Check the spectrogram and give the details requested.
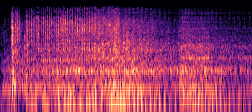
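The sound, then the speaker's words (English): A Bajaj Boxer motorcycle engine runs steadily, a rough, buzzing idle with a brief sharp knock at the start and no voices. “This motorcycle is called Bajaj Boxer.”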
